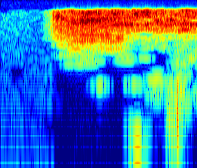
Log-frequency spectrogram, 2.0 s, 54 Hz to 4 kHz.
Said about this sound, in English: 6 seconds, 5 seconds. They're going to let it roll out. We're going to hear the buzzer.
